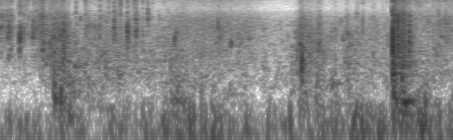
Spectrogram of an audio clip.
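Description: Wind rumbling on the microphone over water lapping around a wooden canoe. A sharp splash near the end as a rubber bucket trap is dropped over the side into the river.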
